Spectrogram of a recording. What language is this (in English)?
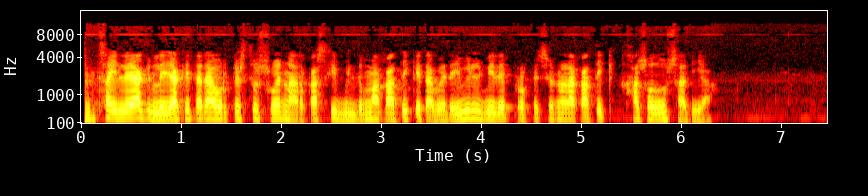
Basque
